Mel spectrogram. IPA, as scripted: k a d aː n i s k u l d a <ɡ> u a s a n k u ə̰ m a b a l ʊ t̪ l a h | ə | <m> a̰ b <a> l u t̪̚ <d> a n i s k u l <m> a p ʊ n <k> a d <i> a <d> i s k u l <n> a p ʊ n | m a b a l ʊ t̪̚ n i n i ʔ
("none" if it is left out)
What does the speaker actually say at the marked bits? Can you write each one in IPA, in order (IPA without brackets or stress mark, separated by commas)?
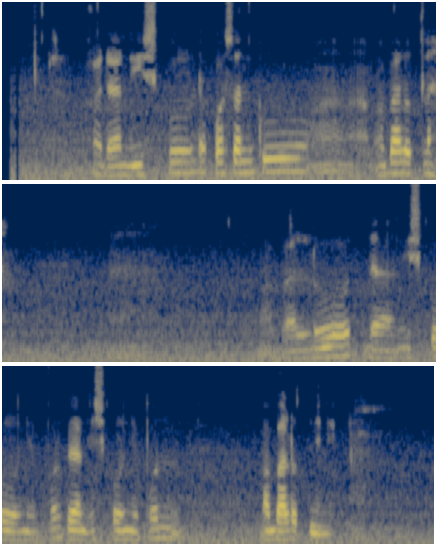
k, m, a, d, ɲ, k, a, n, ɲ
